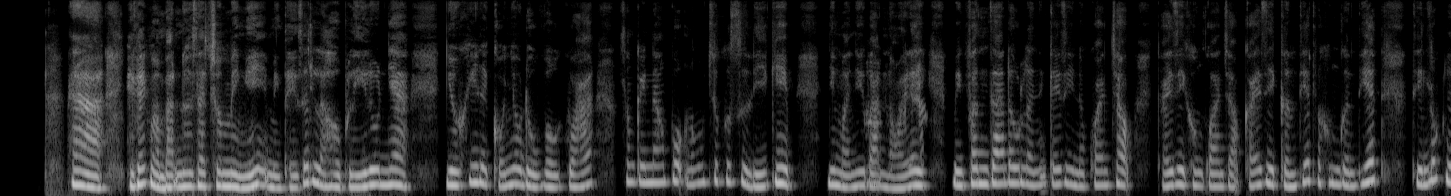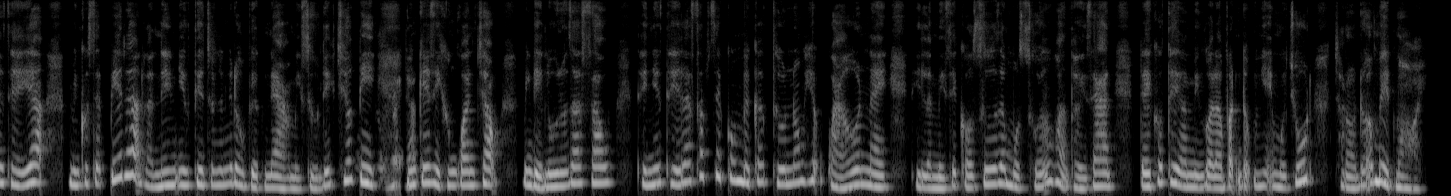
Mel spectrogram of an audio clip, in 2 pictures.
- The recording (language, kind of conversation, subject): Vietnamese, advice, Làm sao để tôi vận động nhẹ nhàng xuyên suốt cả ngày khi phải ngồi nhiều?
- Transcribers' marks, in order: other background noise; tapping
